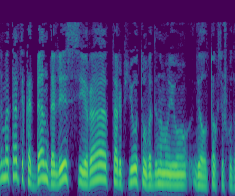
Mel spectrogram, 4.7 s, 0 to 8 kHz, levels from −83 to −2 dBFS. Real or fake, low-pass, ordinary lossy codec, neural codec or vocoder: real; 7.2 kHz; MP3, 24 kbps; none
